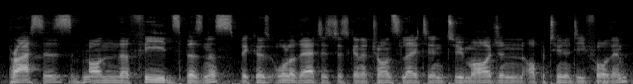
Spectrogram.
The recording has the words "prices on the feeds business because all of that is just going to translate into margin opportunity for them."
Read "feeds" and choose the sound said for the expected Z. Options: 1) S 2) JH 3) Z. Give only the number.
3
